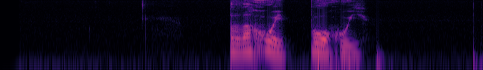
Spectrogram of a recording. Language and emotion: Russian, angry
